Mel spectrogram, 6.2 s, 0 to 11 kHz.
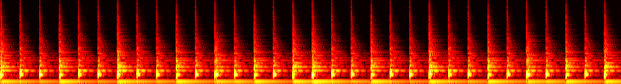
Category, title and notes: Music > Other
FL studio 9 + kit djembe pattern construction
